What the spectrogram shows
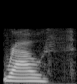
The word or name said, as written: routh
